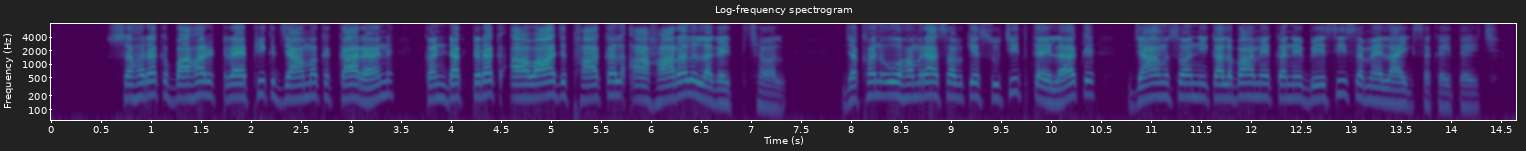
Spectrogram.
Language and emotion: Maithili, sad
